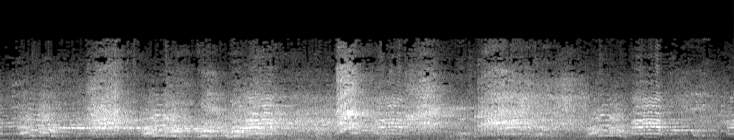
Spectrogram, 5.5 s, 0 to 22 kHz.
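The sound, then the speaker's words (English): A dense chorus of about 350 to 400 rescued parrots squawking and screeching at once inside an abandoned chicken farm building, 40 feet wide by 400 feet long, loud and continuous with overlapping harsh calls surging in waves, no voices talking. “Well, we only have about 350 to 400 parrots there now.”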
